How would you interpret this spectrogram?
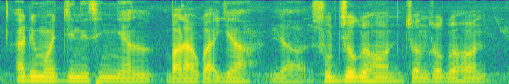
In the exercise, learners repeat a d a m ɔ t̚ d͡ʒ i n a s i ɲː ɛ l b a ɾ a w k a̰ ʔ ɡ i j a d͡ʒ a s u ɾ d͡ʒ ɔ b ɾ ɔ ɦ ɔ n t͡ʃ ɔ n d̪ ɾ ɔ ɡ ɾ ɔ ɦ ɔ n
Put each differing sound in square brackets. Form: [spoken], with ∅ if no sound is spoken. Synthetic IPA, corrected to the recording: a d [i] m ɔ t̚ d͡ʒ i n [i] s i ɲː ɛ l b a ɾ a w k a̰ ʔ ɡ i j a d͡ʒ a s u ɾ d͡ʒ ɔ [ɡ] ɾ ɔ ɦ ɔ n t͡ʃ ɔ n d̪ ɾ ɔ ɡ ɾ ɔ ɦ ɔ n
